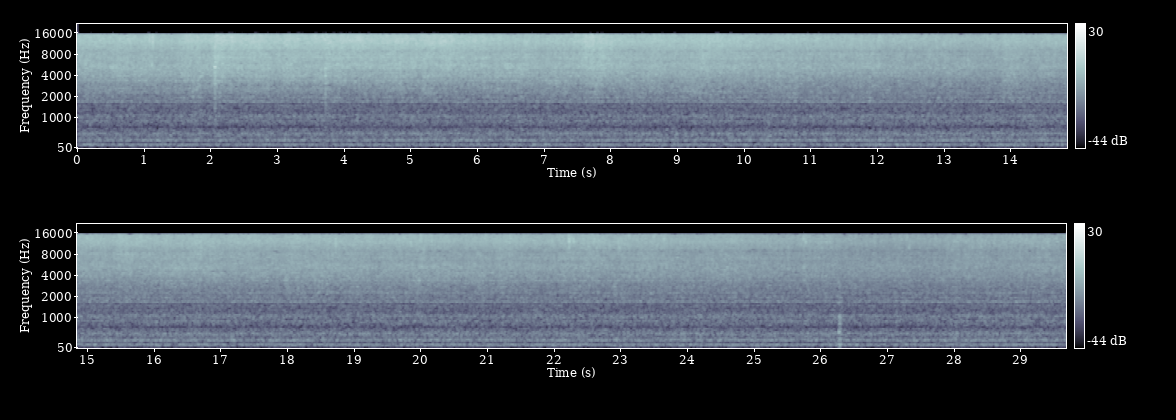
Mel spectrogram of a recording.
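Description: Coated chicken pieces sizzling steadily as they fry in oil in a wok, with a steady low mechanical hum underneath.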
